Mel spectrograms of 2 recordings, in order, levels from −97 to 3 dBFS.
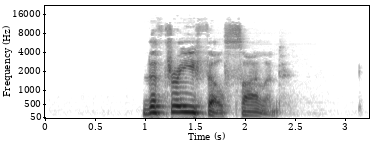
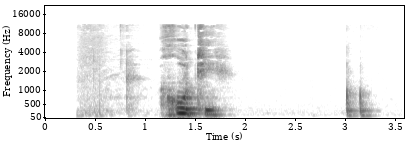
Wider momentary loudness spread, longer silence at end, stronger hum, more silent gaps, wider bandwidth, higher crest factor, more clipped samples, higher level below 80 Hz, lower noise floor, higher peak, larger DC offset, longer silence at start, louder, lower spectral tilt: second, 12 LU vs 25 LU; first, 1 s vs 0.4 s; neither; neither; about the same, 11 kHz vs 11.5 kHz; about the same, 18 dB vs 22 dB; neither; first, -60 dBFS vs -72 dBFS; about the same, -87 dBFS vs -85 dBFS; first, -2 dBFS vs -8 dBFS; neither; second, 1 s vs 1.2 s; first, -17 LUFS vs -25 LUFS; about the same, -7 dB/octave vs -7.5 dB/octave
